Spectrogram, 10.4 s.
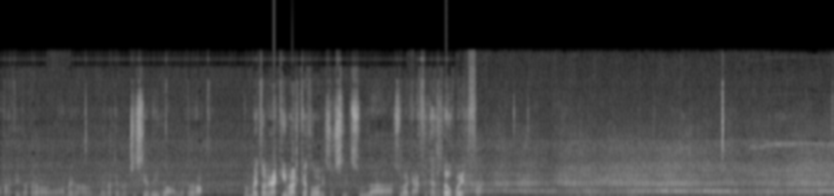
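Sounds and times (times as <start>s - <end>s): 
speech: 0.2s - 6.4s
football fans chanting in stadium: 5.8s - 10.4s.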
